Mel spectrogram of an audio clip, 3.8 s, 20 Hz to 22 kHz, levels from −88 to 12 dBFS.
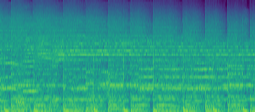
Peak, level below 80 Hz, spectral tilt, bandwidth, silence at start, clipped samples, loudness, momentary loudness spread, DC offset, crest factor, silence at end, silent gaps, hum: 0 dBFS; -20 dBFS; -3.5 dB/octave; over 20 kHz; 0 s; under 0.1%; -9 LUFS; 1 LU; under 0.1%; 10 dB; 0 s; none; none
